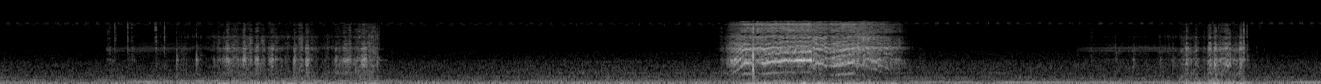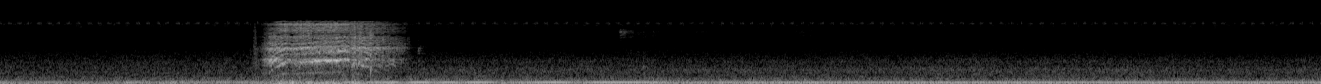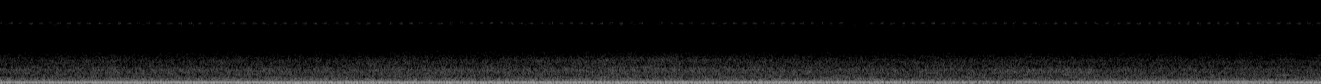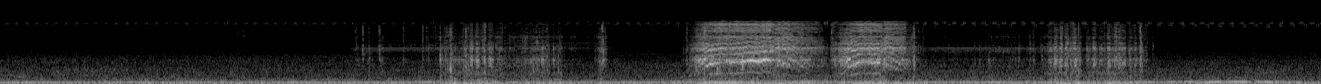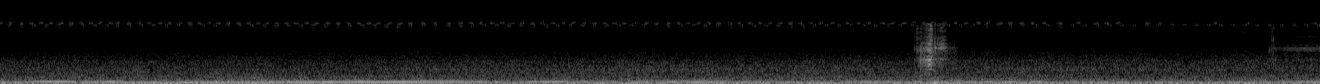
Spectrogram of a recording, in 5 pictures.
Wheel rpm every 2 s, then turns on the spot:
0, 30, 0, 50, 40, 0, 0, 30, 30, 0, 0, 0, 0, 0, 0, 0, 0, 0, 0, 0, 0, 0, 10, 70, 30, 10, 0, 0, 0, 0, 0, 0, 0.
2-4 48-50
